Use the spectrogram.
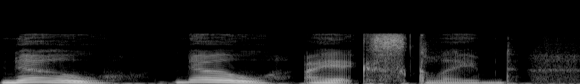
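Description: From start to finish the speech runs at about 0.36 times normal speed and sits roughly 17.6 semitones low, a classic wrong sample rate. Speed and pitch dropping together like that fits 44.1 kHz audio played back at 16 kHz, so everything sounds slow and sludgy.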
